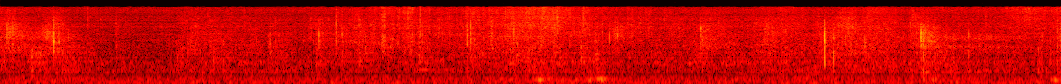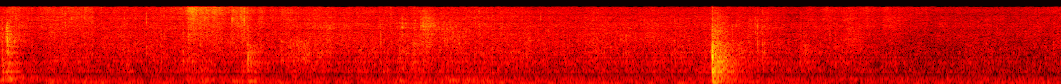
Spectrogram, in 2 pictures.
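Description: Faint rustling and scattered light clicks of turkey hens stepping and scratching in straw bedding, with one sharper click about nine seconds in.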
